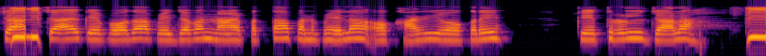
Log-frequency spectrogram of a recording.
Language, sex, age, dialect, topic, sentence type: Bhojpuri, female, 25-30, Northern, agriculture, statement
